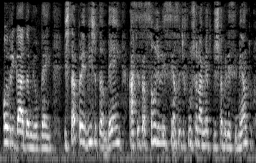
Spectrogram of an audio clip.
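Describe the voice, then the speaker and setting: A woman teaching law in a casual live-streamed exam review, checking in with viewers often and chatting warmly between points. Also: fairly high pitch, quick pace. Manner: chatty, warm asides to viewers, frequent "tá?" checks. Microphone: phone live stream.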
